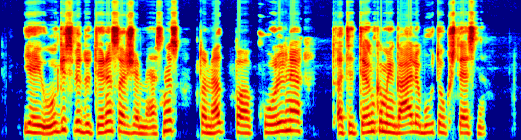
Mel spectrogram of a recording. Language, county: Lithuanian, Kaunas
